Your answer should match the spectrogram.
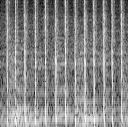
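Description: Rapid machine-gun fire from World War I trench combat at the Battle of the Somme: about a dozen evenly spaced, loud, close shots in one continuous burst, with no voices.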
